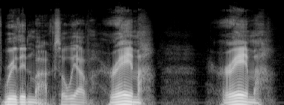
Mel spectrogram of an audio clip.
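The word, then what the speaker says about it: ῥῆμα: So, the word of Christ, so the word rhema, Colossians 3:16. Rhema, rhema. Remember, whenever the rho begins a word, you always want to pronounce it with a rough breathing mark.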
